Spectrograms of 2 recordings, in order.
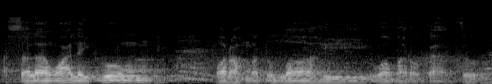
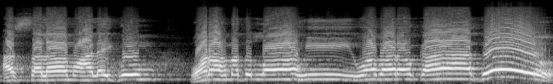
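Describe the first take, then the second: First: It is said flatly, without enthusiasm. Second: It is said lively, with enthusiasm.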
